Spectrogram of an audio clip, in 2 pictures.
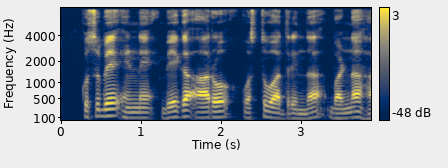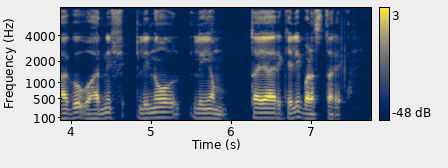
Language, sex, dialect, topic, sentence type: Kannada, male, Mysore Kannada, agriculture, statement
